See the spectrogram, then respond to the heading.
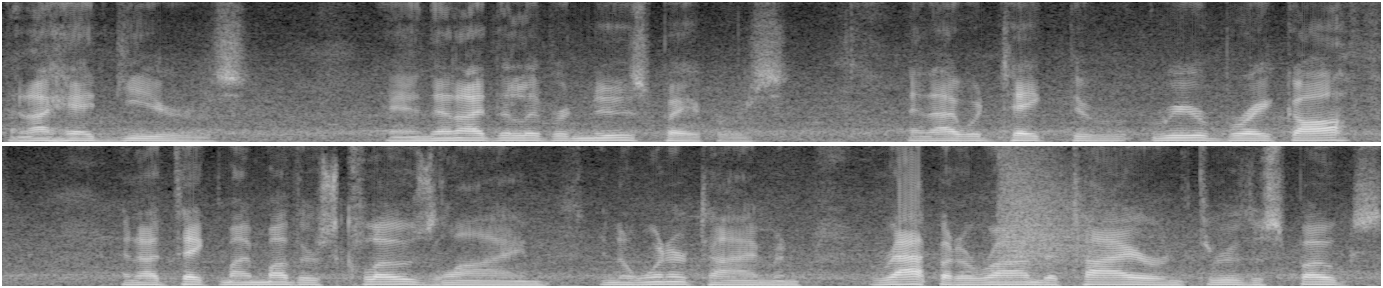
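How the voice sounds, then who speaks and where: A man's medium-pitched voice at a fairly slow pace, fairly even in intonation, with noticeable background noise. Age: 70s. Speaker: business owner in trucking. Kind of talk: casual interview. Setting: trade show.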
